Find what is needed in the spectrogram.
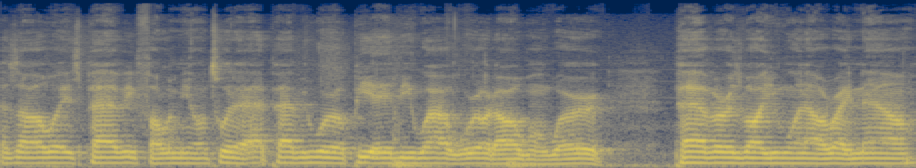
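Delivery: hushed, very quiet, slow, very sad and downcast. Giving a social media plug when asked, sounding very sad. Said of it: "You sound mad sad, my friend".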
